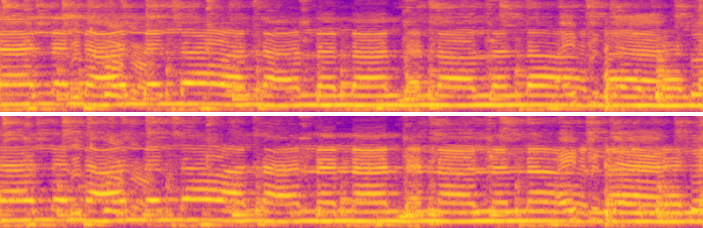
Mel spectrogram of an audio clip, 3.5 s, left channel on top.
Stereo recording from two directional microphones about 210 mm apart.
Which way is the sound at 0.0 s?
50° left (ahead or behind).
